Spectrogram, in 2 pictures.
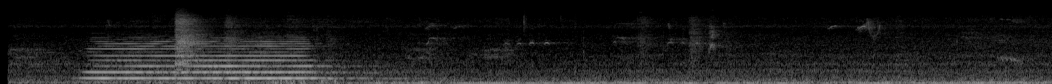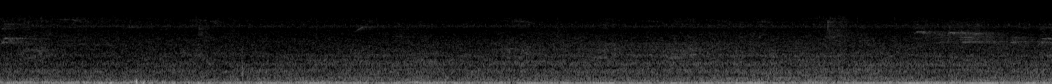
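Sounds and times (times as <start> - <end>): locomotive rumble: 0.3 - 21.0
train horn blast: 0.7 - 4.8.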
